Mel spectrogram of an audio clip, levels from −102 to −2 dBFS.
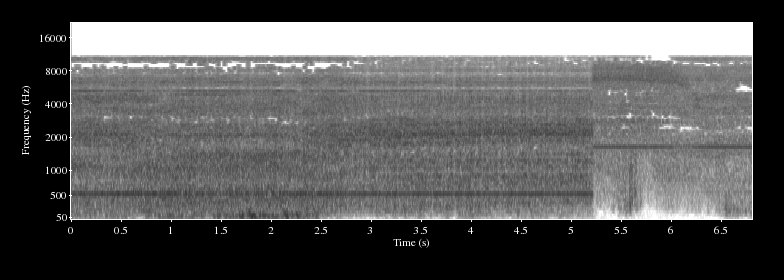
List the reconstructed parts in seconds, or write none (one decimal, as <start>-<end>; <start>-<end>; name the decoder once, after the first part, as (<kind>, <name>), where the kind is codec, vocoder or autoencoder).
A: none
